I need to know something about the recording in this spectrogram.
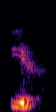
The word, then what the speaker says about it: ITER: the planet today is eater iter eater that's how you pronounce it it's a game-changing experiment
